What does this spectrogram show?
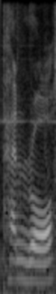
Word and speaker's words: Penrhos: whole of the UK other than glastenbury um it's spelled pen Ross So pen pen Ross veu it's um it's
